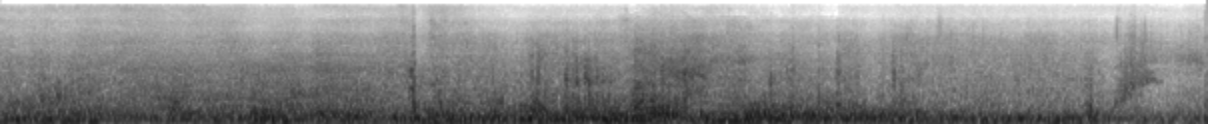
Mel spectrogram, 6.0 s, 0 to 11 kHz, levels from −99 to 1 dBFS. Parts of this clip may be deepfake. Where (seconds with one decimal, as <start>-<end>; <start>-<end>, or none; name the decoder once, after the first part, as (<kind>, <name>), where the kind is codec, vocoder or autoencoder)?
0.6-1.9 (codec, DAC); 3.1-4.2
